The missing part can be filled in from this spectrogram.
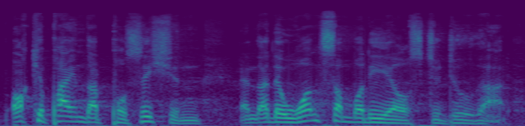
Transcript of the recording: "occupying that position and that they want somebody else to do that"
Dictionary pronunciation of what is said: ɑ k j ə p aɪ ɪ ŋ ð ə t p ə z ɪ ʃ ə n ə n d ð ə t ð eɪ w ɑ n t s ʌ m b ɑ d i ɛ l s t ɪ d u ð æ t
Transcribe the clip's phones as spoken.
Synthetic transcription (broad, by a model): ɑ k j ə p aɪ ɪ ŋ ð ə t p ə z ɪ ʃ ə n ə n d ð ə t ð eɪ w ɑ n t s ʌ m b ɑ d i ɛ l s t ɪ d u ð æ t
